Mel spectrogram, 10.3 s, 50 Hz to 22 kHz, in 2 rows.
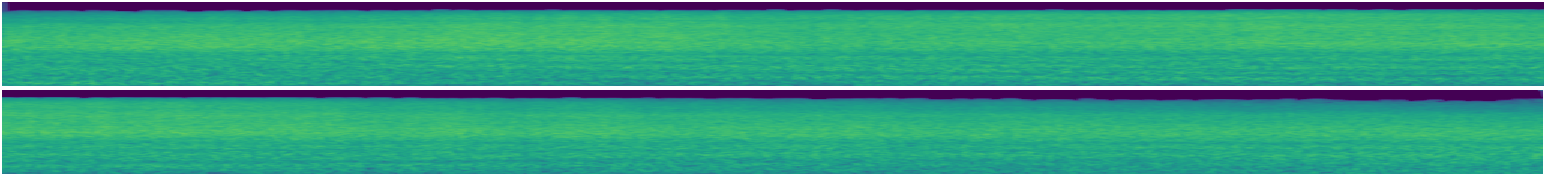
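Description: Steady, loud rushing noise of the Antonov An-225 Mriya's six turbofan jet engines as the giant aircraft moves along the runway.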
